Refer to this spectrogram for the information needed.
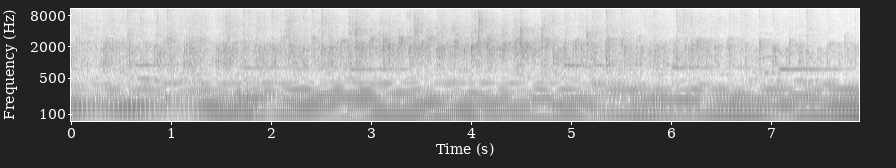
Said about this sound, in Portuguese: Pode dar um aplauso a Jesus.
